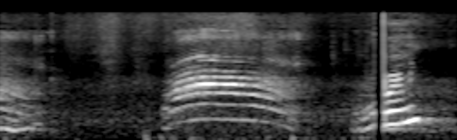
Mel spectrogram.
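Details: A sleepy pet cat crying instead of settling to sleep indoors: one drawn-out, harmonic meow that rises then falls over about a second, then a shorter rising cry, with music and a woman talking to the cat.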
